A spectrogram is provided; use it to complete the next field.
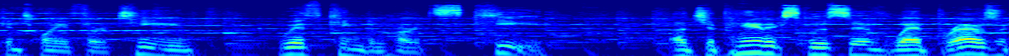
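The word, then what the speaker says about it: χ: wondering the x is pronounced key in reference to the Greek symbol Kai which is sometimes pronounced key the first title in this Saga first released back in 2013 with Kingdom Hearts key a Japan exclusive web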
